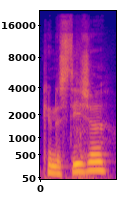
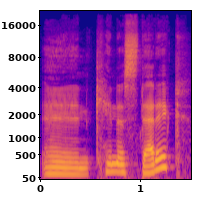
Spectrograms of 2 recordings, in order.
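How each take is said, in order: First: "Kinesthesia" repeated after the correction, ending in -thesia; "Kinesthesia" said the corrected way; corrected pronunciation. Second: Says "Kinesthetic" with a -thetic ending, unsure of it; tentatively says "Kinesthetic" and ends it in -thetic; "Kinesthetic" said as a hesitant guess; unsure pronunciation. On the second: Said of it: "is that how you say that?". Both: Real, not acted.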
